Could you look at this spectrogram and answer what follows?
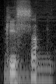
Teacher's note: we just have to prolong the S because it's double s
